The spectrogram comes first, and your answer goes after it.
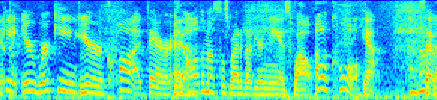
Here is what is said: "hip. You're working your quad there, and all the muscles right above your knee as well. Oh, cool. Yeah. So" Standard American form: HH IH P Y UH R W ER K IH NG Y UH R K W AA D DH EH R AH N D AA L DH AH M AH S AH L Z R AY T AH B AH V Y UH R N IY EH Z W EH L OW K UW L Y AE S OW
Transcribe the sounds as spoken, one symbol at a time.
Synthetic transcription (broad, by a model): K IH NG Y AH R W ER K IH NG Y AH R K W AA D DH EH R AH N AA L DH AH M AH S L Z R AY T AH B AH V Y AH R N IY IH Z W EH L OW K UW L Y AE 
